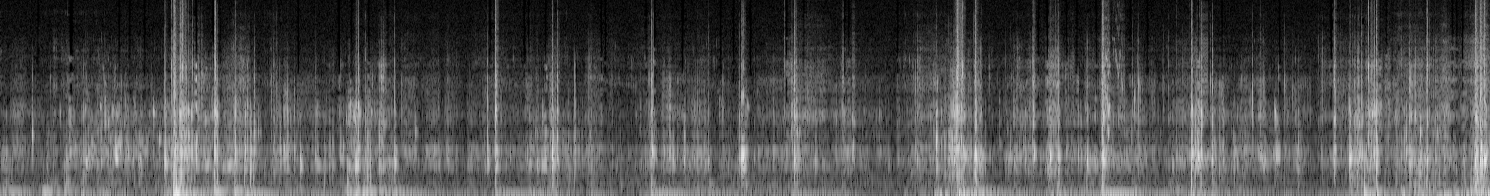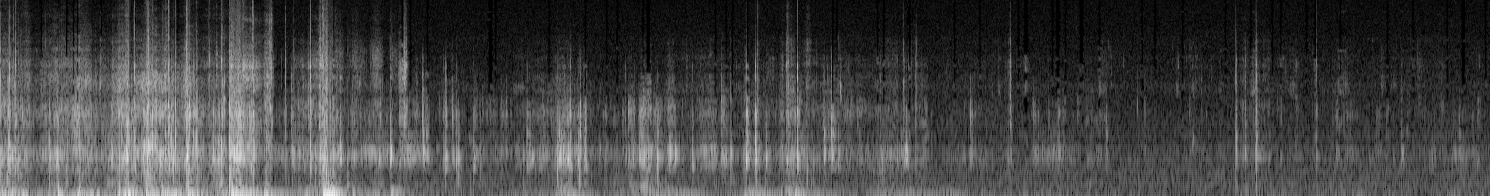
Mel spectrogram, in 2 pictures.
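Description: Seawater sloshing and splashing heard through an underwater camera housing, with many sharp clicks and knocks, from a spearfisher swimming at the surface; it grows quieter over the last several seconds, once below the surface.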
